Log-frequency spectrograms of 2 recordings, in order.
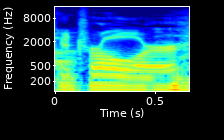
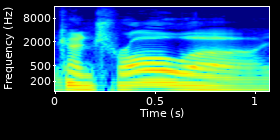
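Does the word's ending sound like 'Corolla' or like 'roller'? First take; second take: roller; Corolla. First: The ending sounds like 'roller', the usual ending. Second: The ending sounds like 'Corolla', rhyming with Motorola. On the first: It does not rhyme with the earlier lines. The speaker calls it wrong. "not controller" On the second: It rhymes with the earlier lines. The speaker calls it right. "You should have said controller"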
